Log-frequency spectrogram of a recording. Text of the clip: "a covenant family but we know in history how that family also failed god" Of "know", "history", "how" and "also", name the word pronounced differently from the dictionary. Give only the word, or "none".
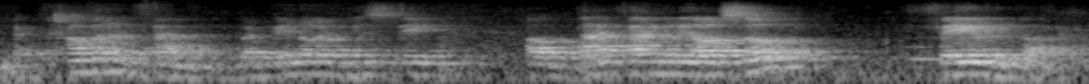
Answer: history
